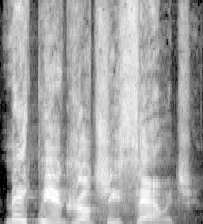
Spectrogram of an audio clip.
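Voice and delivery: a mock-rude kid ordering his mom around; lightly hammed bratty demand; bossy kid. Kid bossing his mom for a grilled cheese, mock rude. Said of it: "don't be a".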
